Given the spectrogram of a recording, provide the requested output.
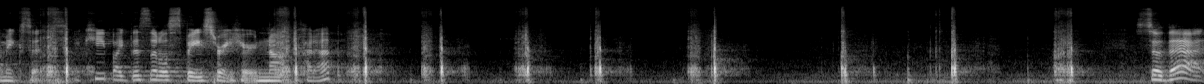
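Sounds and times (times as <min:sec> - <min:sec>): knife chopping on wooden board: 0:00.4 - 0:00.9, 0:02.8 - 0:07.5, 0:08.4 - 0:10.9.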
